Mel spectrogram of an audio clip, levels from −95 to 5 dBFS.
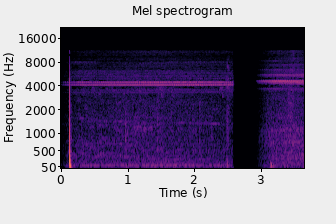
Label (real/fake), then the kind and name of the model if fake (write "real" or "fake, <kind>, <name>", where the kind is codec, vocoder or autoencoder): real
